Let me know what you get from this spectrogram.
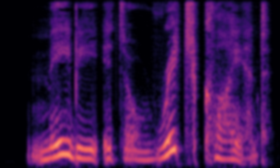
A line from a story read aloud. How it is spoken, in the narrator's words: he whispered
